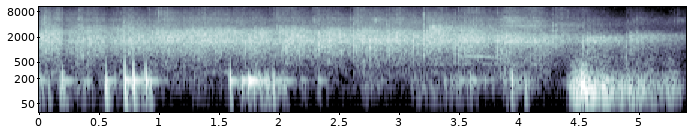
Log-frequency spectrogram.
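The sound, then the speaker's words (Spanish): A church audience applauds a family, a steady wash of many hands clapping that holds for several seconds, with a few sharper individual claps and a louder burst near the end. “Denle un aplauso a esta familia.”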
